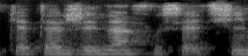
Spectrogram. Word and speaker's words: Katarzyna Fossati: Alors, pour la vraie prononciation, allez, c'est Katarzyna Fossati, mais Katarina, bon, enfin, ouais, bref, je réponds à toutes les dénominations, j'ai l'habitude, vu l'orthographe du prénom.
